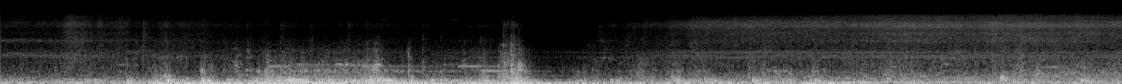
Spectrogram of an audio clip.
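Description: Running noise inside a motor car of a JR 209-series electric train: a steady low rumble of wheels on rail with scattered rail-joint clicks. A brief loud burst of noise comes a little past five seconds in, and a high hiss builds from about six and a half seconds on.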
